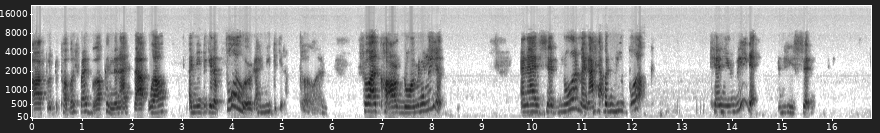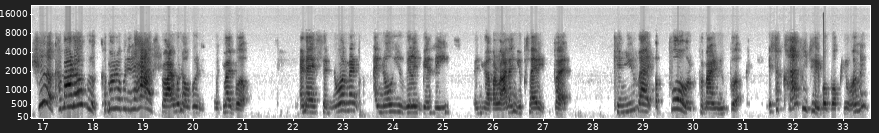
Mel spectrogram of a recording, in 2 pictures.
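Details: Dysarthria in an adult woman with cerebral palsy who also has a 75% hearing loss and wears hearing aids; finding: dysarthria (cerebral palsy).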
